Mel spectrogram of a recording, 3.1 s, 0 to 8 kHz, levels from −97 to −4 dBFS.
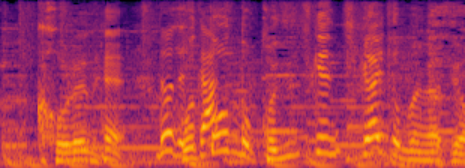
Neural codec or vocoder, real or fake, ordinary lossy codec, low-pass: none; real; none; none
